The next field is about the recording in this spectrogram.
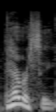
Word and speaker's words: Heresy: That was Heresy, or Heresy, yeah, that's how I pronounce it. H-E-R-E-S-Y.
